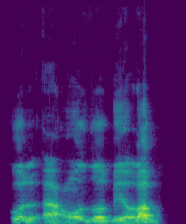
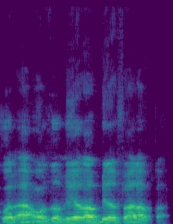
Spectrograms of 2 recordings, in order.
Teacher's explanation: ba-nya ada tasydid, maka harus ada ditahan ya. Itu ditekan sedikit.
